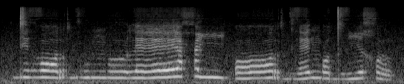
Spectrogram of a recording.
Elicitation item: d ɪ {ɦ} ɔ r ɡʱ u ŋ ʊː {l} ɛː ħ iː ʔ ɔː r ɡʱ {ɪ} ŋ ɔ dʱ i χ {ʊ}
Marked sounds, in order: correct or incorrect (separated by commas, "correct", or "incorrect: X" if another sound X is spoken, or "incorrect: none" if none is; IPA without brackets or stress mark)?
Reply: correct, correct, incorrect: ɛ, correct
